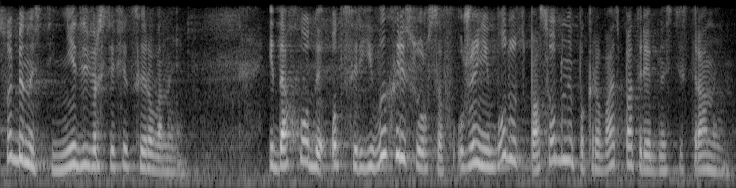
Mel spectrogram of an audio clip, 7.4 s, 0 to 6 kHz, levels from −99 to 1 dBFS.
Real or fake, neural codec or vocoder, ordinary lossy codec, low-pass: real; none; none; 5.4 kHz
